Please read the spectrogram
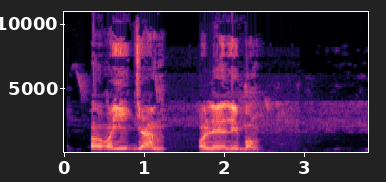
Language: Bakoko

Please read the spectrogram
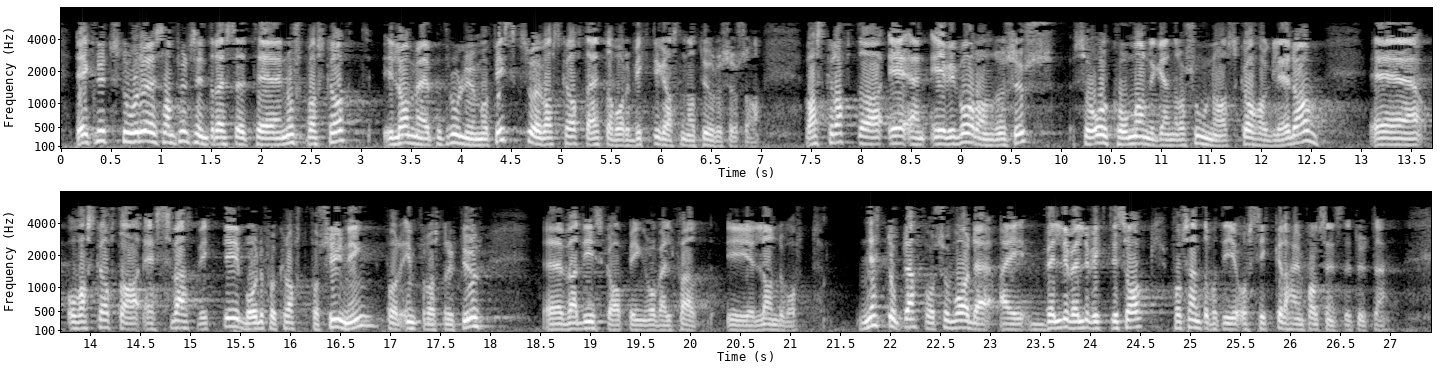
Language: Norwegian Nynorsk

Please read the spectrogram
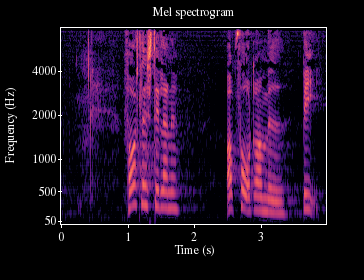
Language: Danish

